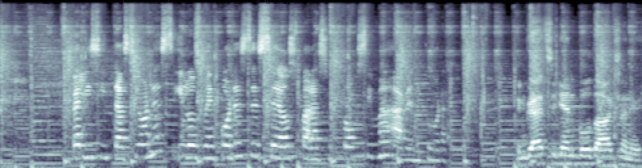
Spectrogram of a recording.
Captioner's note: speaking foreign language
